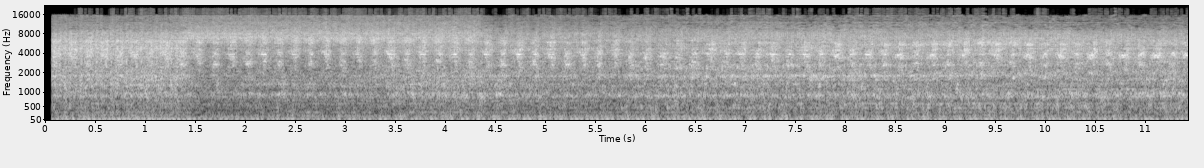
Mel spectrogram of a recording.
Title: Cold engine squeaking sound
